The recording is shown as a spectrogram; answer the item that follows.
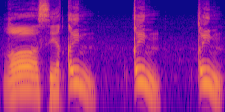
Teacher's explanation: কফের উচ্চারণ জিহ্বার গোড়া উপরে তালু থেকে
